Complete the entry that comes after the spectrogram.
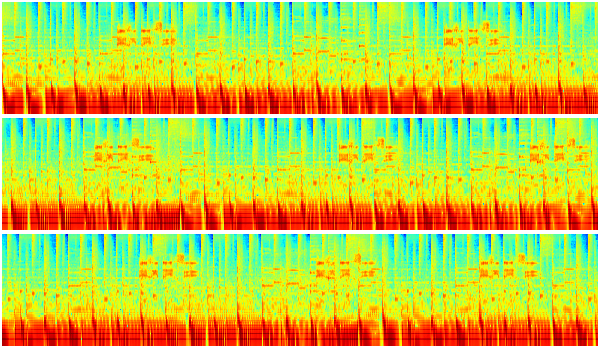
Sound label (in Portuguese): TRILHA PARA LOCUCAO; CLUBE FM PIRAPORA; Pacote Rádio Clube FM, Pirapora/MG. Emissora com perfil Jovem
